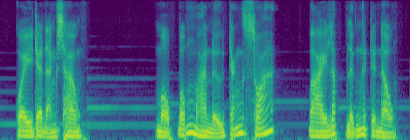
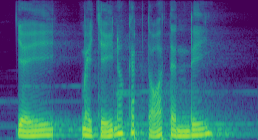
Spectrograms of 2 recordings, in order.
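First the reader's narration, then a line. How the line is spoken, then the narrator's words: Soft echoing voice. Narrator (Vietnamese): cái giọng âm vang khe khẽ phát ra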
